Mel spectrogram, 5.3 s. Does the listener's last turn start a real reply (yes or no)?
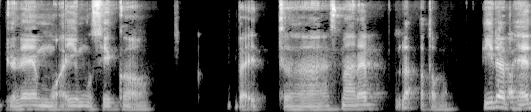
no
